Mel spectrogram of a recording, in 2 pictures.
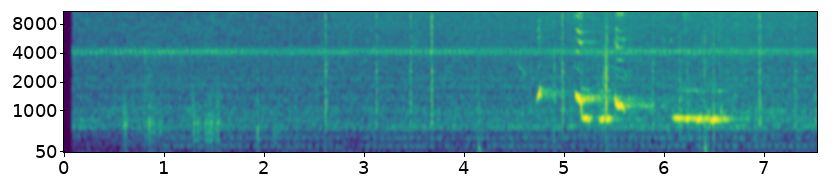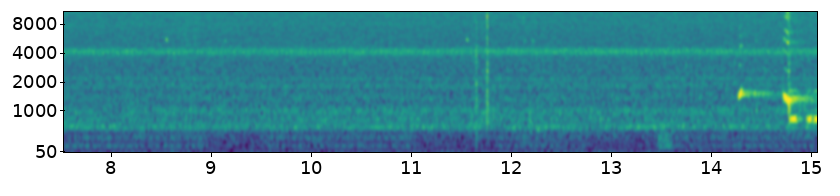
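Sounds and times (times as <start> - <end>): birds whistling calls: 3.1 - 7.5, 14.2 - 15.0
bird wavering note: 3.6 - 7.4, 14.2 - 15.0.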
